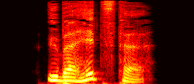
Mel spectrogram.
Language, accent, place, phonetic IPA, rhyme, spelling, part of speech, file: German, Germany, Berlin, [ˌyːbɐˈhɪt͡stə], -ɪt͡stə, überhitzte, adjective / verb, De-überhitzte.ogg
- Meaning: inflection of überhitzt: 1. strong/mixed nominative/accusative feminine singular 2. strong nominative/accusative plural 3. weak nominative all-gender singular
